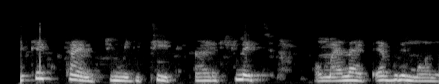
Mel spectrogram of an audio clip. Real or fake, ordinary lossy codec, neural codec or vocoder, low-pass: real; none; none; 7.2 kHz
